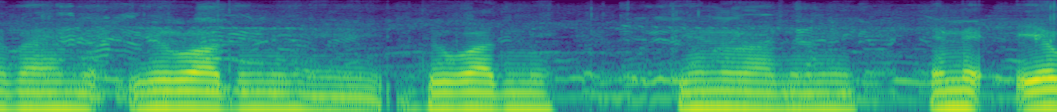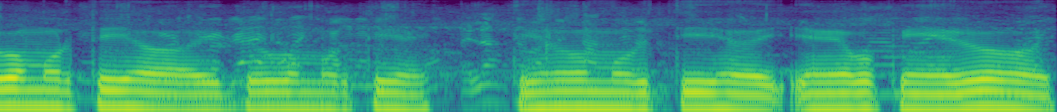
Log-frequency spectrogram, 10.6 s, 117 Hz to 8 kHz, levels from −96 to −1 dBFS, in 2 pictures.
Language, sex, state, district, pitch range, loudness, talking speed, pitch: Bajjika, male, Bihar, Vaishali, 120-130 Hz, -17 LUFS, 120 wpm, 125 Hz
